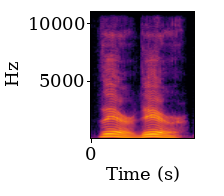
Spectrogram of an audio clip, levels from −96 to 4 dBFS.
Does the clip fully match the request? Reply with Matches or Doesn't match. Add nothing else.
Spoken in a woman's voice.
Doesn't match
